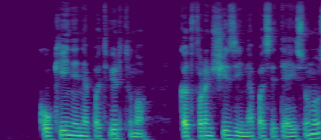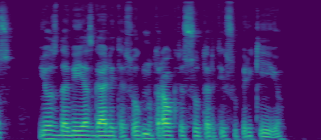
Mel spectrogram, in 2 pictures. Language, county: Lithuanian, Šiauliai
